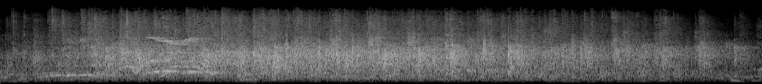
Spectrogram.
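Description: An audience breaks into sustained applause, many hands clapping in a dense, steady wash that swells quickly and holds for several seconds before easing slightly. No one speaks over it.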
